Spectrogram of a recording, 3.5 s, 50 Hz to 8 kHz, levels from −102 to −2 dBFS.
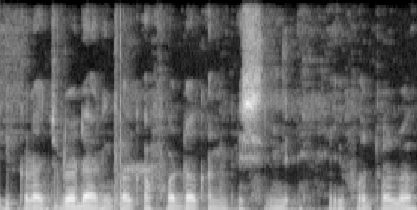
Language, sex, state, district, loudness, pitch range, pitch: Telugu, male, Andhra Pradesh, Sri Satya Sai, -18 LUFS, 110-120 Hz, 115 Hz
